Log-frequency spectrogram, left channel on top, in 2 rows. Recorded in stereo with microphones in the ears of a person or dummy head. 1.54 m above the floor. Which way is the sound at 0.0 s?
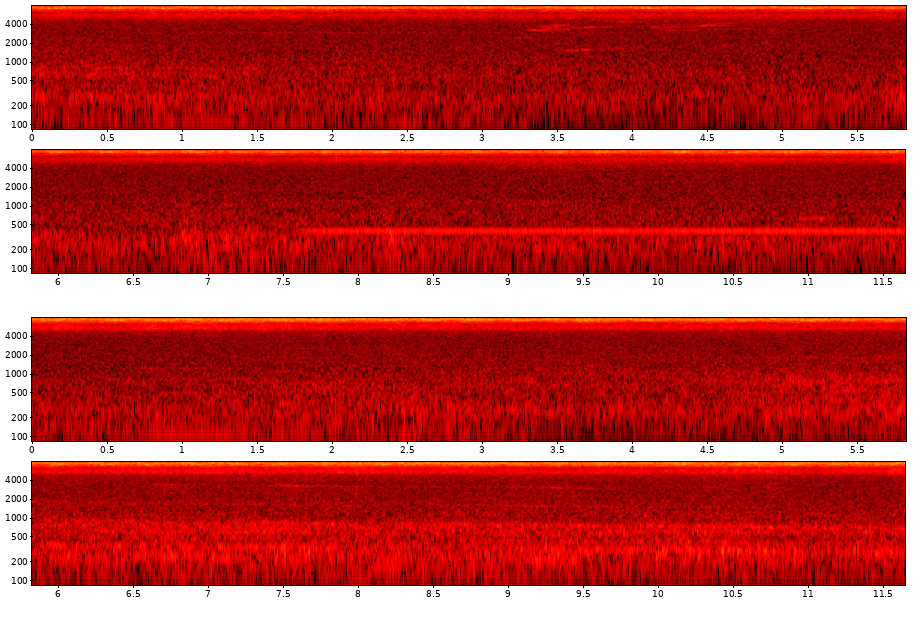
15° left (ahead or behind).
